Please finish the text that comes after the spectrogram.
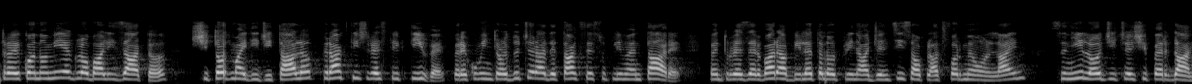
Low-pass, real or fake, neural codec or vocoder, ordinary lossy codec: none; fake; codec, 16 kHz, 6 kbps, DAC; none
